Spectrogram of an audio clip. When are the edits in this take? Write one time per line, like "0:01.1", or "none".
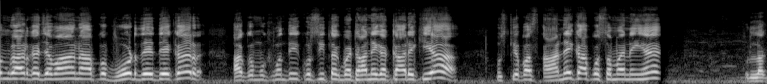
0:06.7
